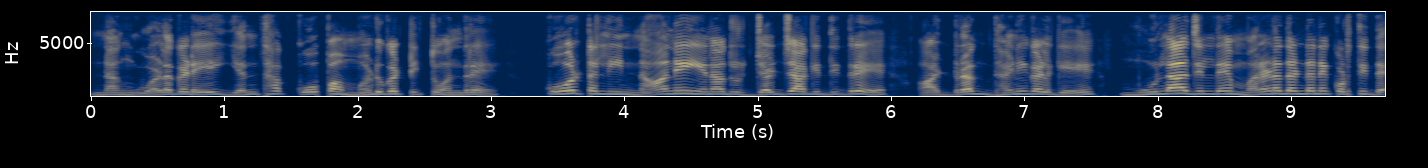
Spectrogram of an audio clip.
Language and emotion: Kannada, angry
